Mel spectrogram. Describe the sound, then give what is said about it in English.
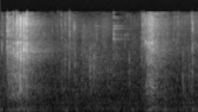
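A brush pulled through wet, conditioned wig hair to work out knots. Two soft, faint swishing strokes are separated by a stretch of near quiet. “I gave it some conditioner. And I'm gonna brush it out to get all of”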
